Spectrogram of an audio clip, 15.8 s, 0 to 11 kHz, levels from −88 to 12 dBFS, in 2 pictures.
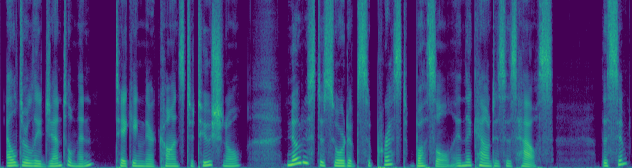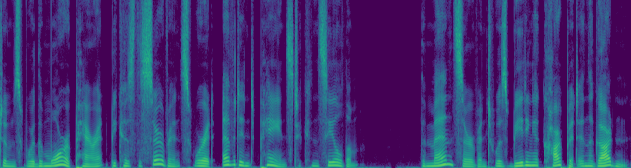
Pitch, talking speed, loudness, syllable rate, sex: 180 Hz, 155 wpm, -20 LUFS, 5.4 syllables/s, female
